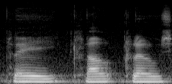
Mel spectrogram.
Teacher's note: The aspirated L occurs when preceded by an aspirated voiceless plosive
